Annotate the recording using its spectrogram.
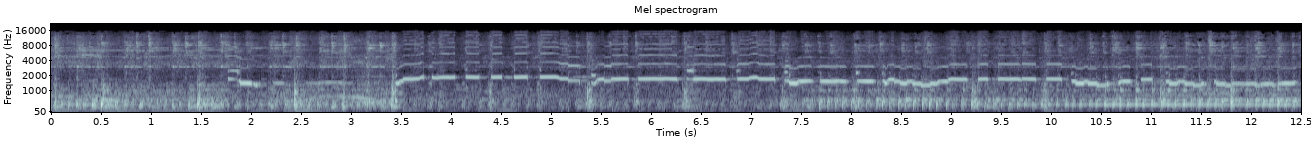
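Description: Bundeli Rai folk music played live: a hand drum keeps a dense, fast rhythm. A high wind-instrument melody enters about two seconds in and is held from about three and a half seconds, moving in small steps between held notes.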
